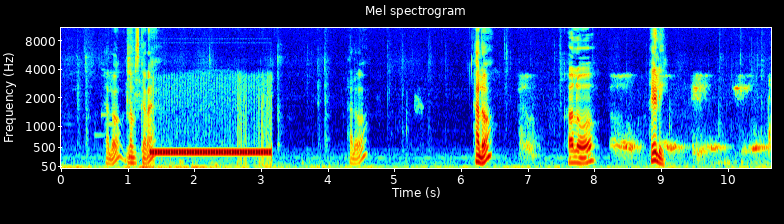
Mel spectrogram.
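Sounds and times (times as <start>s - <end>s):
speech: 0.7s - 1.6s, 4.3s - 4.7s, 6.2s - 6.5s, 7.6s - 8.1s, 8.8s - 9.2s
telephone line tone of an incoming call connecting: 1.4s - 3.2s.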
